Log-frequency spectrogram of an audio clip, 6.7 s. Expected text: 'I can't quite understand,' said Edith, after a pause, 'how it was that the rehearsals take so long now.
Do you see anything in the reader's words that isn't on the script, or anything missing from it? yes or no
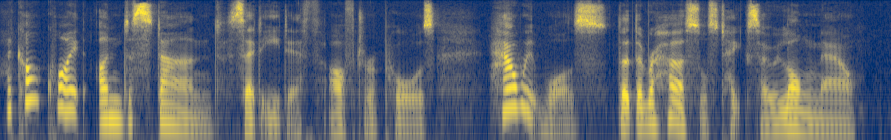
no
